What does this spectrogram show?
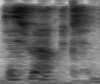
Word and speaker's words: disrupt: Disrupt. Disrupt. It has got two syllables and the accent falls on the second syllable.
